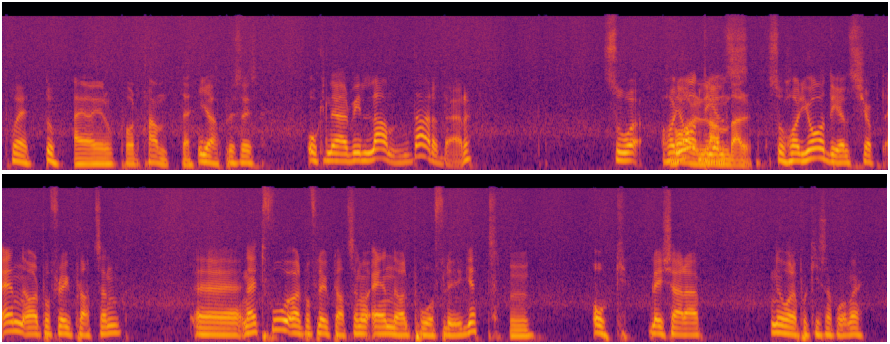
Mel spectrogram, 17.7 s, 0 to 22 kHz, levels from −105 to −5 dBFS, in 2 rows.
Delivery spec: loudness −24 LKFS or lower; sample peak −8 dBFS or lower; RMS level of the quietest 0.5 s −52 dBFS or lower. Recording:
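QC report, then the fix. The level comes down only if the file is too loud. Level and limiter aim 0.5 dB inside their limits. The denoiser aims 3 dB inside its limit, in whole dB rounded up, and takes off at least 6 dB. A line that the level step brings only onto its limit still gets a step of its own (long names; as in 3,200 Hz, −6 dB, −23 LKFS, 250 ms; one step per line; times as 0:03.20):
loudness −28.0 LKFS: in spec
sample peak −9.5 dBFS: in spec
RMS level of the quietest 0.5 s −49 dBFS: out of spec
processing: broadband denoise 6 dB, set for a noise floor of −49 dBFS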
